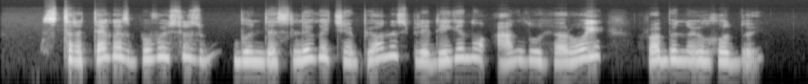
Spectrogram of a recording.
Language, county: Lithuanian, Marijampolė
